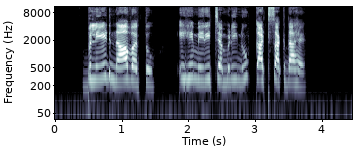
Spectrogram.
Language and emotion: Punjabi, fearful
